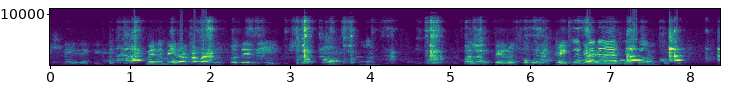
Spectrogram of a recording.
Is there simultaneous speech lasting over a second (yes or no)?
yes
